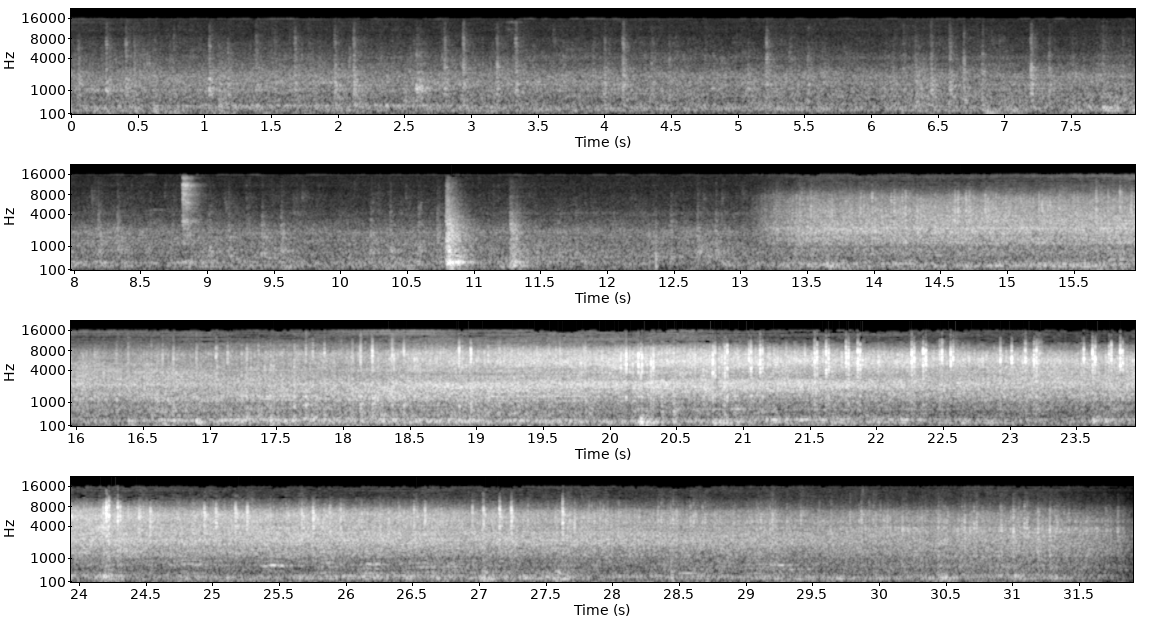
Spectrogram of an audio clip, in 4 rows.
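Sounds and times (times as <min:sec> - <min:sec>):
model train wheels rolling on rails: 0:12.8 - 0:31.9.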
